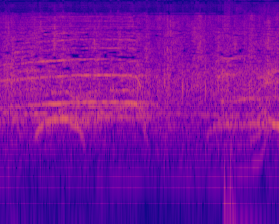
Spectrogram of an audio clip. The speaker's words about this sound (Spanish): Soy sorda, mi amor, no oí los aplausos, pero ya me dijiste que sí, ¿verdad?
